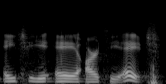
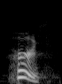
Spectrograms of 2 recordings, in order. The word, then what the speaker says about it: hearth: Because apparently, for those of you who don't know, apparently, like me, the correct way to pronounce it is hearth.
